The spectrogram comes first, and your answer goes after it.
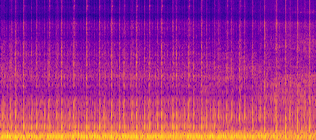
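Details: Two-stroke engine after repair: crisp steady crackle about four beats a second, picking up cleanly with throttle, no knocks or rattles; normal idle and revving.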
